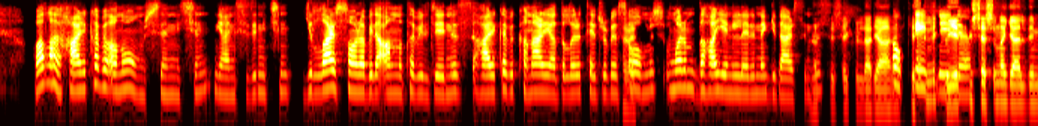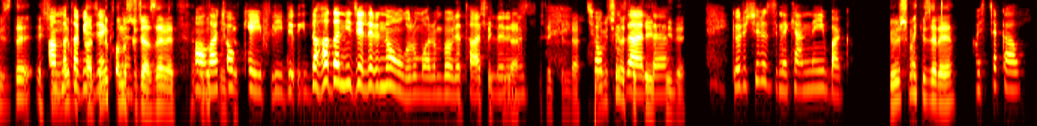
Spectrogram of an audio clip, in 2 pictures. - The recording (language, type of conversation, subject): Turkish, podcast, En unutulmaz seyahat deneyimlerin hangileriydi?
- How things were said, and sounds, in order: chuckle; other background noise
